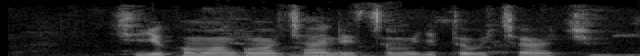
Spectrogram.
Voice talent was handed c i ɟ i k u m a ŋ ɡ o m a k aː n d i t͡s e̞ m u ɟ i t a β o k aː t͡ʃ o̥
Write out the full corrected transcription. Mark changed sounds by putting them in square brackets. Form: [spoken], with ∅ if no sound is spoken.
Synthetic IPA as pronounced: c i ɟ i k [o] m a ŋ ɡ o m a [c] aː n d i t͡s e̞ m u ɟ i t a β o [c] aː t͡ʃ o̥

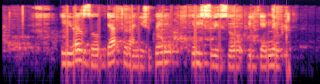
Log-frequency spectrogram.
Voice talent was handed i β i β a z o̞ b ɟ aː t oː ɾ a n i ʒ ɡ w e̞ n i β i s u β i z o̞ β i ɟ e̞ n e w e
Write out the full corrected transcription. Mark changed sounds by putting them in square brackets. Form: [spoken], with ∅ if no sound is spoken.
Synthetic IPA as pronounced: i β i β a z o̞ b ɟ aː t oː ɾ a [ɲ] i ʒ ɡ w e̞ n i β i s u β i z o̞ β i ɟ e̞ n e w e

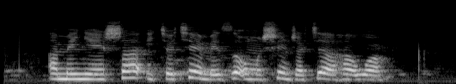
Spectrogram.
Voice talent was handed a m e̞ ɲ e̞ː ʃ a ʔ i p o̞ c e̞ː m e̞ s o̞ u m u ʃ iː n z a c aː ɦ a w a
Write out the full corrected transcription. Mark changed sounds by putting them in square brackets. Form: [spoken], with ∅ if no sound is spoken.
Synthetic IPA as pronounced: a m e̞ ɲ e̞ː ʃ a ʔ i [c] o̞ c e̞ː m e̞ [z] o̞ u m u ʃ iː n [ʒ] a c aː ɦ a w a

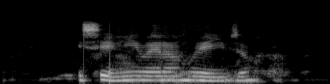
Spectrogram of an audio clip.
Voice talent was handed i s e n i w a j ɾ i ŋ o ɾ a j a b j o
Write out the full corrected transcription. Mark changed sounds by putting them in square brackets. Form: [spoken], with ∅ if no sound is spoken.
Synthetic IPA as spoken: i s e n i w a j ɾ [a] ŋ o ɾ [e] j [i] b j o

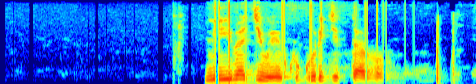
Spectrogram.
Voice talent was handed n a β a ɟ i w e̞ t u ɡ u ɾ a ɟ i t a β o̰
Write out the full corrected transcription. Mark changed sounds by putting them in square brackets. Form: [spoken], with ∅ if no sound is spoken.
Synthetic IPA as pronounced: n [i] β a ɟ i w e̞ [k] u ɡ u ɾ [i] ɟ i t a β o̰

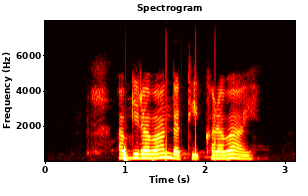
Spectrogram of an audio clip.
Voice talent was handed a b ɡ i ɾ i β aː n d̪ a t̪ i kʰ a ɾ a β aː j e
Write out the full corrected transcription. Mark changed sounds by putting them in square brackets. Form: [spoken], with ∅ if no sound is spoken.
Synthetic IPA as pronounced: a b ɡ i ɾ [a] β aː n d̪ a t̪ i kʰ a ɾ a β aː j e

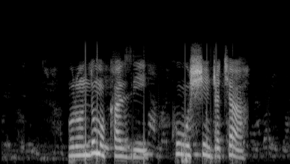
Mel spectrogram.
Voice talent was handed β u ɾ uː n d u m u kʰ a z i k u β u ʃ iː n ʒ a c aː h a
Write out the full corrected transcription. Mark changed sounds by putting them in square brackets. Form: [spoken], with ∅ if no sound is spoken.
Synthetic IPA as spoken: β u ɾ uː n d u m u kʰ a z i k u β u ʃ iː n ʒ a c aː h a

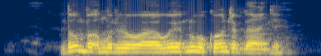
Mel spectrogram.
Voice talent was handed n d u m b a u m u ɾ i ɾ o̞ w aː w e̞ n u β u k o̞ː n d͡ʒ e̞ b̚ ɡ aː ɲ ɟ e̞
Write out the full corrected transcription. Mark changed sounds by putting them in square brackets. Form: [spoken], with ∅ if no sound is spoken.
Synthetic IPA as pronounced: n d [uː] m [v] a u m u ɾ i ɾ o̞ w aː w e̞ n u β u k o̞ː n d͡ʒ e̞ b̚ ɡ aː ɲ ɟ e̞

